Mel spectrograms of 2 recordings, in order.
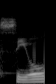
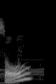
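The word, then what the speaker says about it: Seoul: that is a problem oh yeah with with seal right next to it see did you say seal Soul it's called It's pronounced it's pronounced Soul yeah not not not like Navy SEAL all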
